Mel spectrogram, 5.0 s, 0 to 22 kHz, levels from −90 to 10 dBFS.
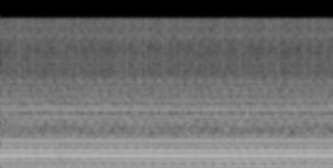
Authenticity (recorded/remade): recorded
